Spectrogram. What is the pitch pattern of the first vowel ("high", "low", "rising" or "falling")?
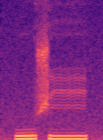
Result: high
